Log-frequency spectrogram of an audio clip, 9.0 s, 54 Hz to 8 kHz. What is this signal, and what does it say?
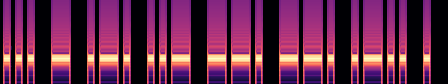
Morse code, heard as a keyed tone, about 10 wpm, 250 Hz. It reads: STRUGGLE
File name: morse / morse-training-10WPM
